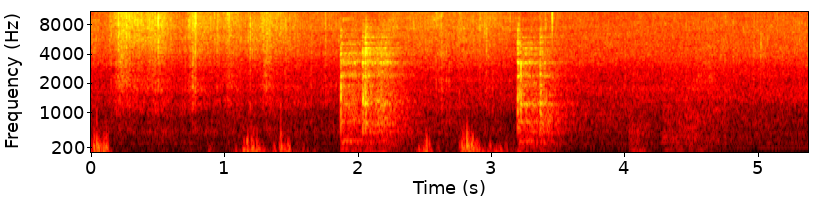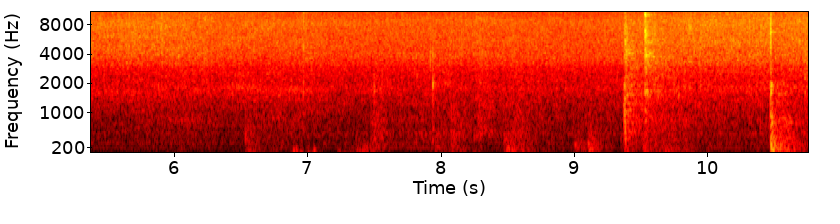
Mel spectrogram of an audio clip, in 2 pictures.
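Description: Bacon, mushrooms and onions sizzle and sweat together in a pan, giving a steady frying hiss. Louder stirring bursts and scrapes break through at intervals.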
